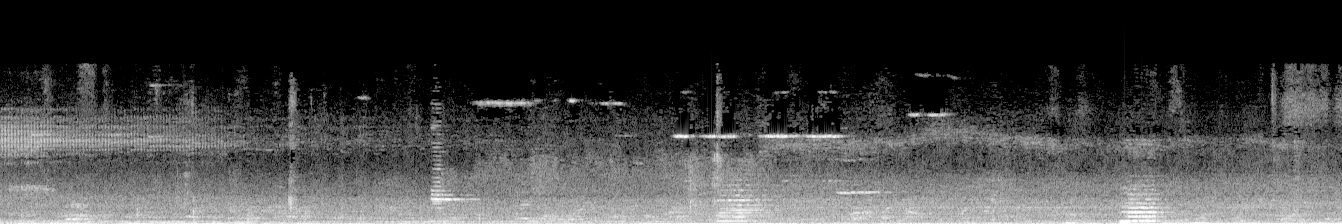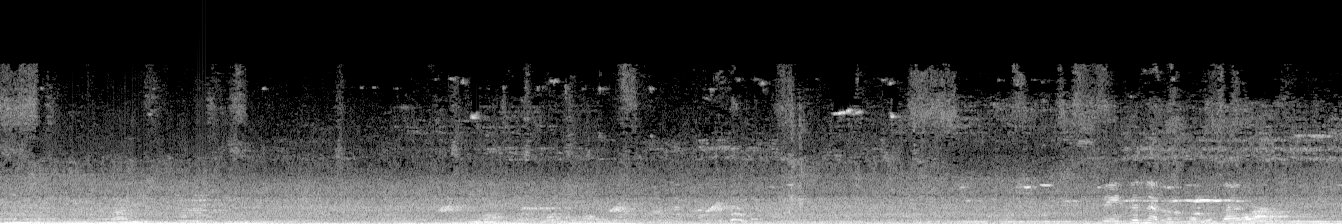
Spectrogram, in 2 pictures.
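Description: City traffic rumbles steadily nearby outdoors.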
